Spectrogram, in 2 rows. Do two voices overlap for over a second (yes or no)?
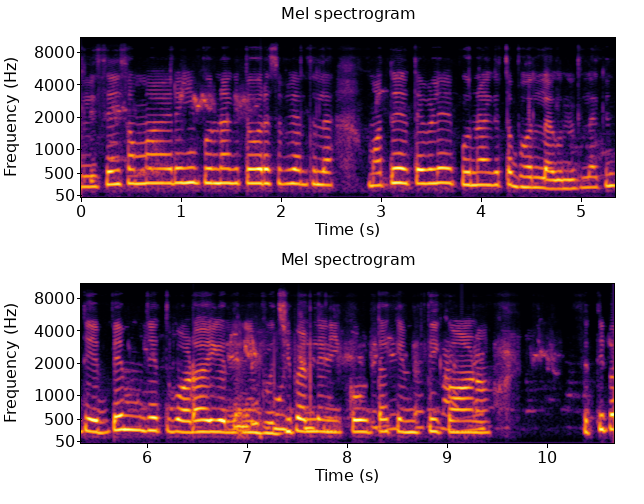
yes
